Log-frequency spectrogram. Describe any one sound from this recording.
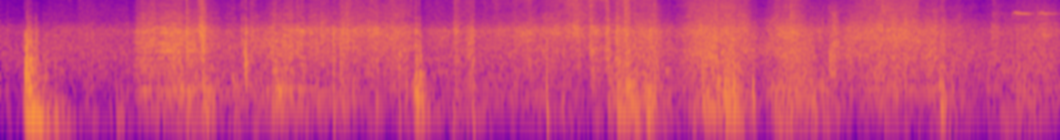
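A plastic sled scrapes across snow.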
